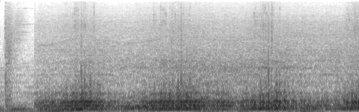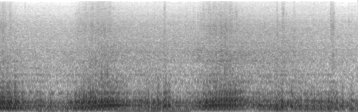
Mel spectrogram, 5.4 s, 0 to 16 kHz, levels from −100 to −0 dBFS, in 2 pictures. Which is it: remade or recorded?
recorded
